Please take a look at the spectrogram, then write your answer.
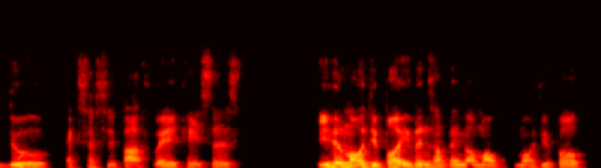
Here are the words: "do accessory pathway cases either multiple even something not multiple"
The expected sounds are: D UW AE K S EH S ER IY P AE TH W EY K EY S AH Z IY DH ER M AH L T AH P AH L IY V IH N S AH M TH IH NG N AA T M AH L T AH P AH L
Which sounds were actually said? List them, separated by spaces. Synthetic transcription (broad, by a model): D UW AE K S EH S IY P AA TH W EY K EY S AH S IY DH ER M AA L T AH P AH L IY V IH N S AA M T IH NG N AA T M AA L T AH P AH L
